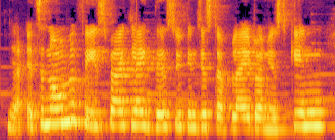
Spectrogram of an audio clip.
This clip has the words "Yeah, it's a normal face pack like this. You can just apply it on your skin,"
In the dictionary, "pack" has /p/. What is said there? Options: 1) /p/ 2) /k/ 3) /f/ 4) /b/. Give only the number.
4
